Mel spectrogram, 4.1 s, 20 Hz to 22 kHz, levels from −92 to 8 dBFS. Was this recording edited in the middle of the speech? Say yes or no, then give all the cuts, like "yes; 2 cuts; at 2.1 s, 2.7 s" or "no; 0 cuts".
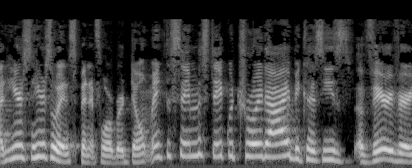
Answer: no; 0 cuts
